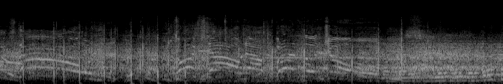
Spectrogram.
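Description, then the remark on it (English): A crowd cheers and shouts steadily in a Mexico City movie theater showing a Monday night NFL game on the big screen, cheering for Tennessee Titans wide receiver Brandon Jones, many voices rising and falling together, with scattered claps and whoops throughout, loud and unbroken for the whole stretch. “The cheering is for Brandon Jones, wide receiver for the Tennessee Titans.”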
